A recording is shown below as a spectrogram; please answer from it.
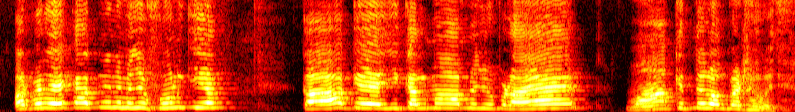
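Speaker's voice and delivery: normal talking voice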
